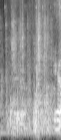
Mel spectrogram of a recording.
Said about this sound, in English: listen to listen to the chair. Listen to the chair.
